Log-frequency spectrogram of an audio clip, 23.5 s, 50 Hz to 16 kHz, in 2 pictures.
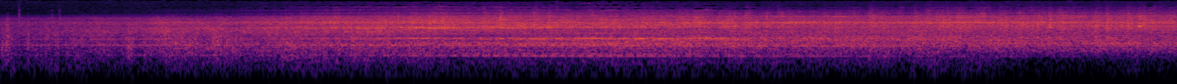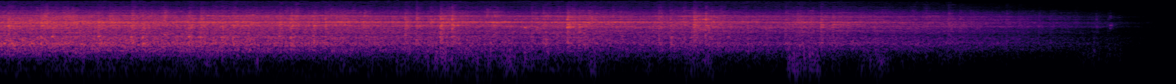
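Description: A pair of ZSSK Cargo class 736 diesel locomotives passing at the head of a freight train, their engines giving a steady pitched hum over the rolling noise in the first several seconds. The wagons follow, wheels clicking over the rail joints. The sound fades over the last few seconds and cuts off suddenly.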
